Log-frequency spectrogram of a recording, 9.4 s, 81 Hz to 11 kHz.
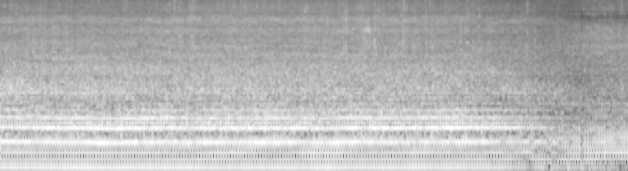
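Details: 2014 Husqvarna HU700F self-propelled push mower, Honda GCV160 engine, after a carb clean: steady, even single-cylinder drone at constant speed with no misses or surging; runs cleanly and sounds healthy.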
